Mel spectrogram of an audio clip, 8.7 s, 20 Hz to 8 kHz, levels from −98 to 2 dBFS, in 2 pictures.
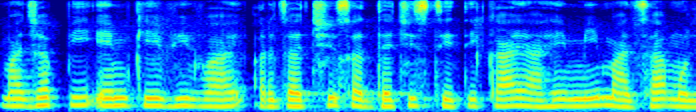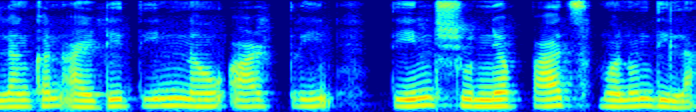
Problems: none marked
